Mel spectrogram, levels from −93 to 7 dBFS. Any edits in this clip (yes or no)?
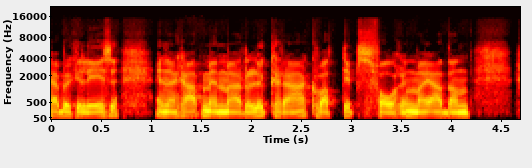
yes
